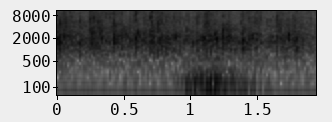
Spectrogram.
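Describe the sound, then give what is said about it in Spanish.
An audience applauds for God at a night church service, a dense steady wash of many hands clapping at once, sustained without pause and moderately loud throughout. “Regálale un aplauso a Dios en esta noche.”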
